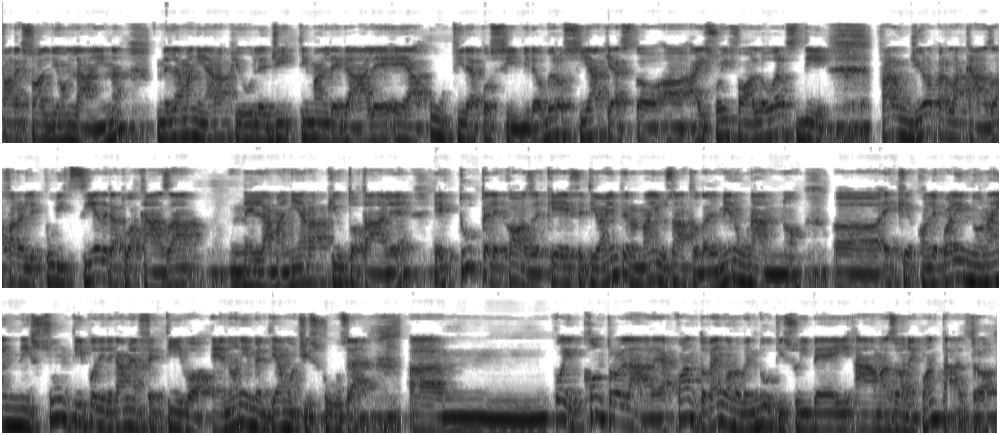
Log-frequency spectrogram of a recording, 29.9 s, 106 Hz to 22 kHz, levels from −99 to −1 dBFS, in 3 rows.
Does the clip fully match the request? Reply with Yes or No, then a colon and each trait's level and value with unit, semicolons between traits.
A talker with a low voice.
Yes: low, 115 Hz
